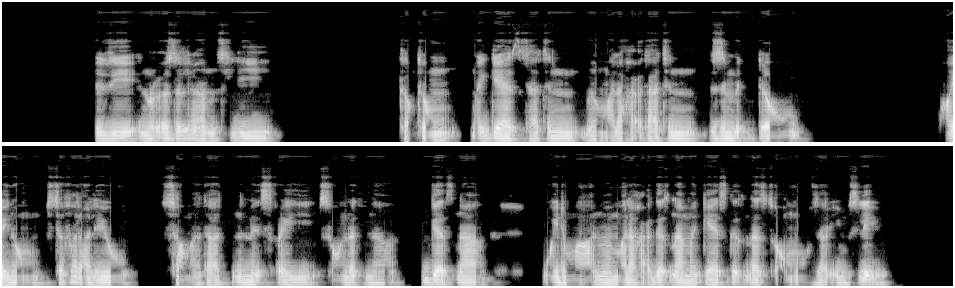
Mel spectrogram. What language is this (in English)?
Tigrinya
